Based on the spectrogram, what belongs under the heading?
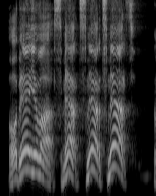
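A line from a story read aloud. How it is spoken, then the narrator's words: Roaring crowd. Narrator (Russian): взревели марсиане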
